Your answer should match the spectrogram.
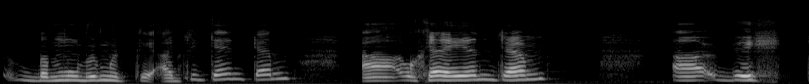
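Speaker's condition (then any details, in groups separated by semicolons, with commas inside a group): Cerebral palsy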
